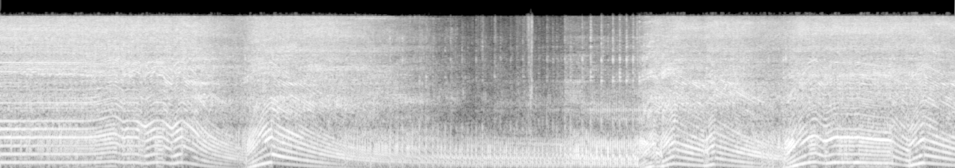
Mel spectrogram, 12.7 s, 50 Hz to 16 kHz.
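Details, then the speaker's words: Husqvarna 362XP Special chainsaw with Walbro carb, cutting firewood. Revs climb in a rising scream, then break into a rough gargling stutter near the top before recovering. This is worst when limbing and fine near 9,000 rpm in big wood; the wrong ignition coil causes the four-stroking at the limit. "Where you really notice it is when you're limming. Uh it's not bad when you when you're dogged in if you're on a big piece of wood somewhere. I noticed that it uh your RPM range drops down into the 9,000 range or somewhere in there."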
